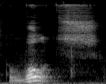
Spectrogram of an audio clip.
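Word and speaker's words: vult: You want wis, remembering we're pronouncing the V as a W if we can. He, she, it wants waltz.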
